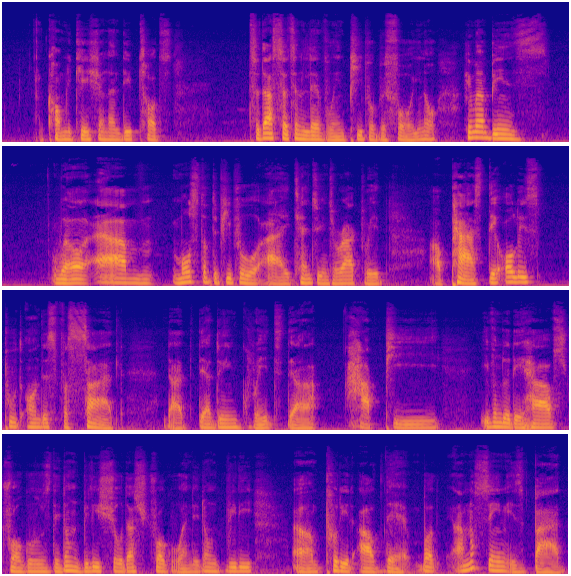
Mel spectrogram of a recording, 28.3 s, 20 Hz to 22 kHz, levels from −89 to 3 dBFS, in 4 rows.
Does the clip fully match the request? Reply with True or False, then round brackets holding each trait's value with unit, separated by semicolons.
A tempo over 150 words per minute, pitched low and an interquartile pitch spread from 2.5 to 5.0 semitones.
False (145 wpm; 105 Hz; 3.5 semitones)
